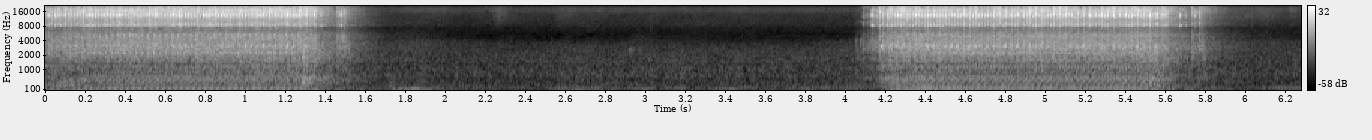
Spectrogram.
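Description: A sewing machine stitches the back and front pieces of a blouse in two loud, steady bursts of about a second and a half each, with a quieter pause between them and no talk.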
